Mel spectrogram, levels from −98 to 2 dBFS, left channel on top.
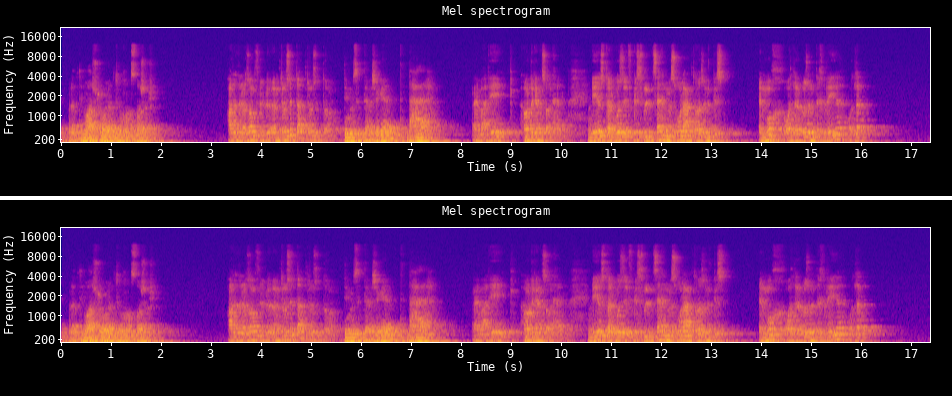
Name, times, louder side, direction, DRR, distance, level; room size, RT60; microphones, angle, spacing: voice 1, 0.2-1.8 5.7-7.4 9.3-9.4 10.5-10.7, left 1 dB, 30° left, -1 dB, 0.4 m, -18 dB
voice 2, 3.3-5.4 8.2-8.9 9.2-13.2 13.9-16.0, left 1 dB, 75° left, 1 dB, 0.9 m, -23 dB
3.5 x 2.1 x 4.1 m, 1.1 s
head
